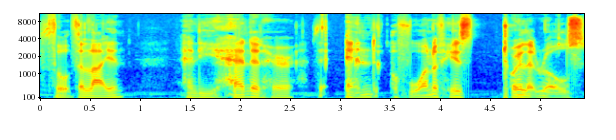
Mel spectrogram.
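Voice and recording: Over faint music in the background, a man with a low pitch speaks at a slow pace, his bright, sharp tone carrying vocal fry and ordinary pitch variation.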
